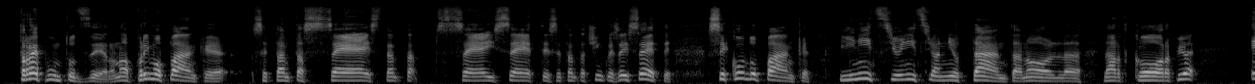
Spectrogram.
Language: Italian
